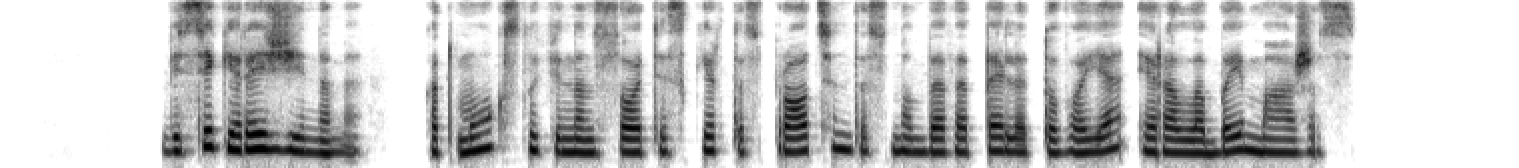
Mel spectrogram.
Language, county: Lithuanian, Utena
